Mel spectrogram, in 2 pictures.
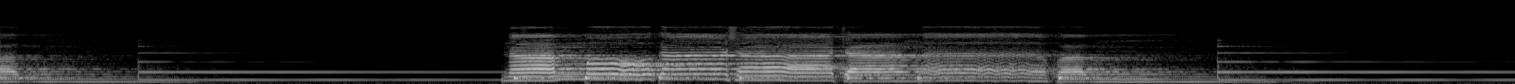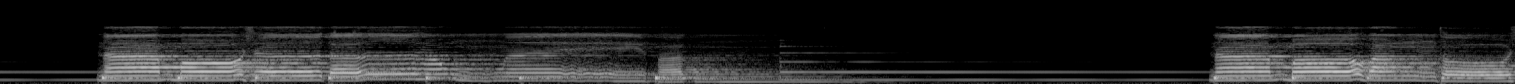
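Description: Vietnamese Buddhist chanting set to music: a melodic chanted phrase of several seconds comes three times, about 11 seconds apart. After each phrase a long steady tone is held and slowly fades.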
